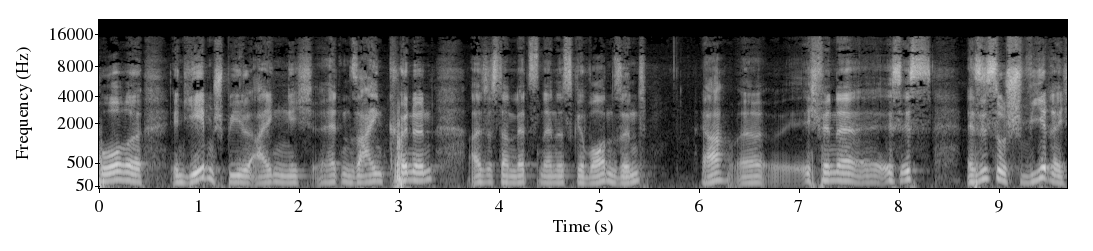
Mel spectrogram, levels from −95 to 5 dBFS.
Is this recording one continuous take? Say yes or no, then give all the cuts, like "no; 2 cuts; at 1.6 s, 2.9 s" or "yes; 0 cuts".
no; 1 cut; at 5.9 s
